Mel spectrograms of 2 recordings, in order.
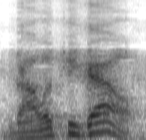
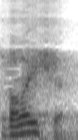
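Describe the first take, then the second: First: The name is said without a final 'sha' sound. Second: The name is said ending in a 'sha' sound. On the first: The speaker calls it wrong. "I called the horse. I looked at the spelling" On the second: The speaker calls it right. "now I know it's Valatia"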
